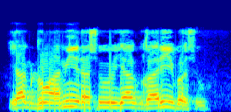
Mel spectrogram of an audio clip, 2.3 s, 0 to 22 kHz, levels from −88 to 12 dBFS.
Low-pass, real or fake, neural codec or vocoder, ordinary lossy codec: 7.2 kHz; real; none; Opus, 32 kbps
